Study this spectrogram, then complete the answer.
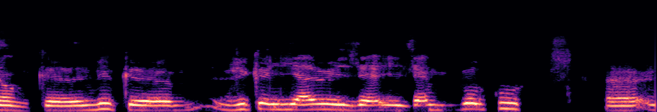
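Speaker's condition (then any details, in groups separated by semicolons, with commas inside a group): Dystonia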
